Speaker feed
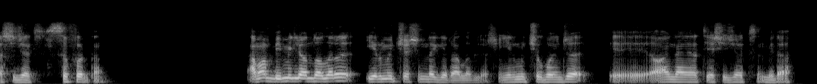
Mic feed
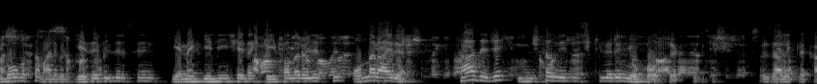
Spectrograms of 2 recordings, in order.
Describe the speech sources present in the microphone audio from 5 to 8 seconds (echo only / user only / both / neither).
both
